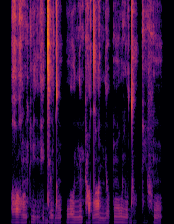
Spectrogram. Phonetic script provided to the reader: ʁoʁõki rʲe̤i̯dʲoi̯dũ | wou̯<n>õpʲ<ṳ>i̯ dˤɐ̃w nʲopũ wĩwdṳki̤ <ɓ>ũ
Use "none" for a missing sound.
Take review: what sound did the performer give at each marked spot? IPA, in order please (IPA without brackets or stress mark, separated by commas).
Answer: nʲ, o̤, f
